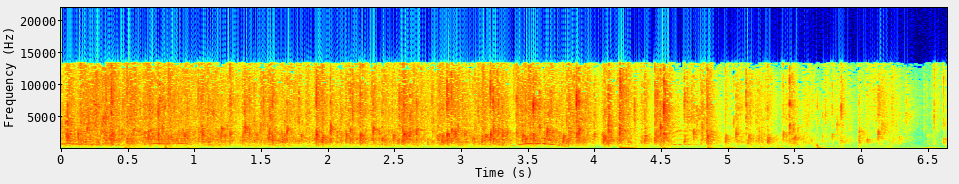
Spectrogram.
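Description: Sustained audience applause, a dense steady wash of many hands clapping at a loud, even level before thinning slightly toward the end, with a few faint voices mixed in.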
